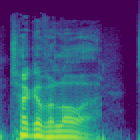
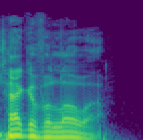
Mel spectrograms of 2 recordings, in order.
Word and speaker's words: Tagovailoa: Tagovailoa. – Tua, say it again. – Tagovailoa.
